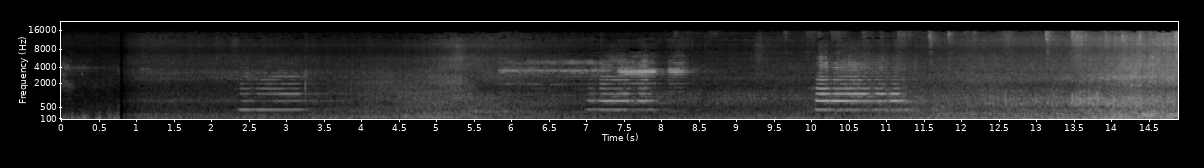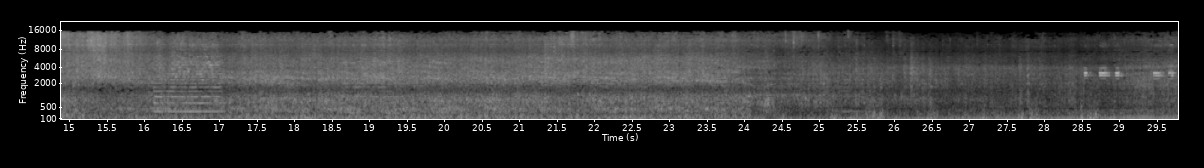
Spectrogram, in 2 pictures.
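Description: Indian Railways locomotive horn sounding three short blasts as a train comes through, then a loud, steady rush and rumble of the passing train. A fourth, lower horn blast sounds partway through the pass.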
